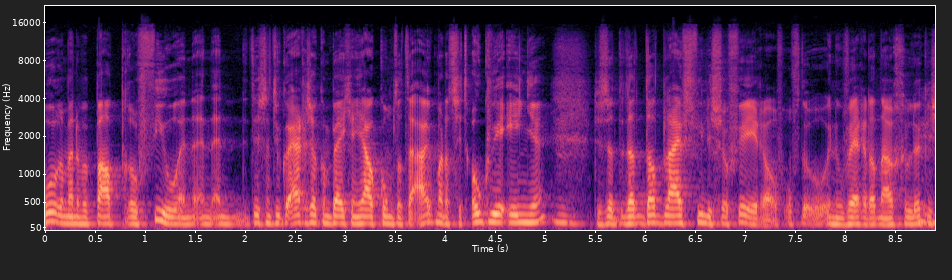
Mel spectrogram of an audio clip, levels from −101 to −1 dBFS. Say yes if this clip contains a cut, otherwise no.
no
